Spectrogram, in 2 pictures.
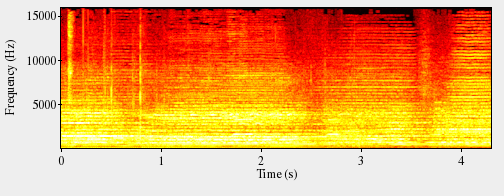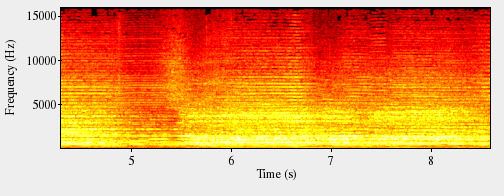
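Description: A choir singing long held chords, recorded live in a large open venue, with a dip in loudness a little past the middle.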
